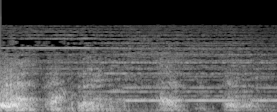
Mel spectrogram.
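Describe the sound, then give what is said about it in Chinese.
Deep, rumbling roars and growls of hungry lions in a lions' den overlap in loud surges as people are thrown into the pit, swelling roughly every second over a continuous low snarling bed, with no voices present. “那群被扔下狮子坑的人还没落到坑底，就被饥饿的狮子给撕碎了。”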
